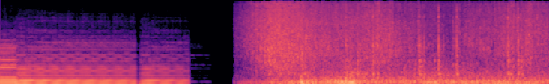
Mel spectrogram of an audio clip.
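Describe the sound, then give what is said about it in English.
Heavy thunderstorm rain lashing a boat on a lake, a loud dense hiss with low rumble that starts after a steady musical tone ends and a brief silence follows. “the storm is just... I don't know if I've ever seen one on the lake this bad before.”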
